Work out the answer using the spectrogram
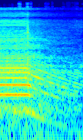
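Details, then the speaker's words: Used battery-powered leaf blower tested in a pawn shop: a brief, even high-pitched motor whir with fan rush, then a clean wind-down; it works. "All right. Well, I mean, it turns on. Sounds good to me."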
